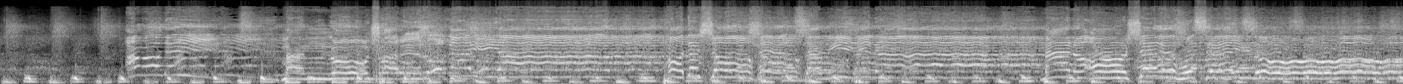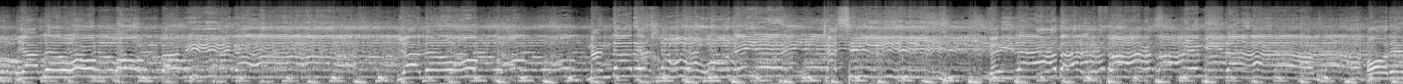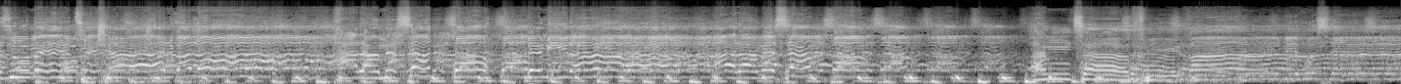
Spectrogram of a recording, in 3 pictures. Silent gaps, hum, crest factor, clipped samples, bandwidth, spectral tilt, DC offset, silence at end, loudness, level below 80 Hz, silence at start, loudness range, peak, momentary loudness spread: none; none; 6 dB; 4%; over 20 kHz; -2 dB/octave; 0.8%; 0 s; -4 LUFS; -38 dBFS; 0 s; 3 LU; 0 dBFS; 5 LU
